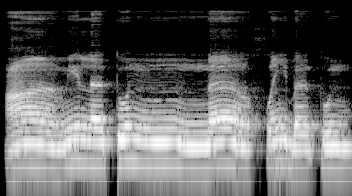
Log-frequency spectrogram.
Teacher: Cara membacanya adalah meleburkan nun sukun ke huruf berikutnya dan disertai gunnah yang dipanjangkan 2-3 harokat. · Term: idgham bila gunnah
